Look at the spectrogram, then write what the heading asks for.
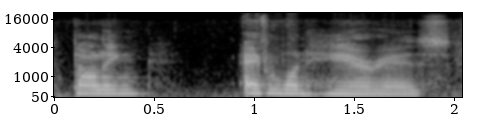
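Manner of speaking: a hint of a British nurse accent. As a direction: coo darling in a light British accent. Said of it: "British, loved it".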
